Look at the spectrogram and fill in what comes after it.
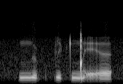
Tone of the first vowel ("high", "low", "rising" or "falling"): rising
